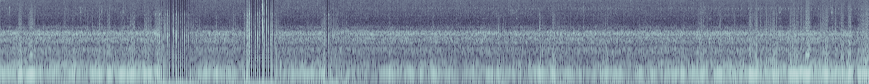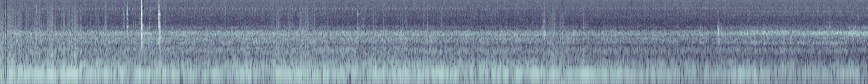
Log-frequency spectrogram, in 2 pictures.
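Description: Bicycle tyres roll and hum on asphalt.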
